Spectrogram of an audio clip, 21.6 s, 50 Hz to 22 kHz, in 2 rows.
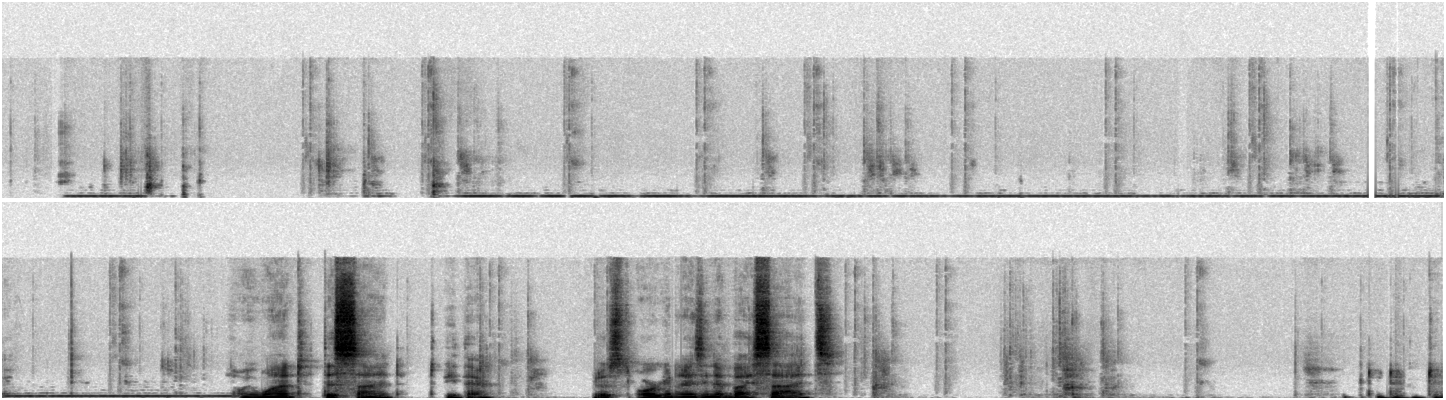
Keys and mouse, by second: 3.3 g, 5.0 click, 5.1-11.4 middle drag, 9.5 g, 11.4 click, 11.5-14.2 middle drag, 14.2 click, 14.3-16.9 middle drag, 14.5 g, 16.9 click, 17.0-20.8 middle drag, 17.1 g, 18.2 ctrl+z, 18.5 shift+Tab, 18.8 g, 20.8-21.6 drag.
